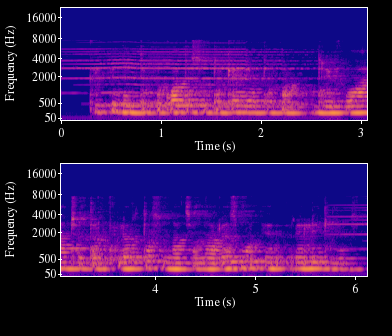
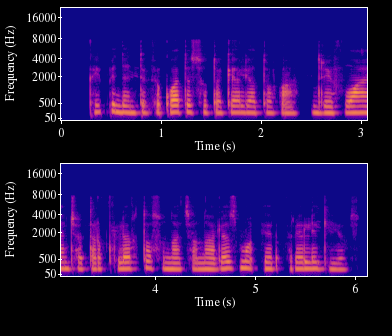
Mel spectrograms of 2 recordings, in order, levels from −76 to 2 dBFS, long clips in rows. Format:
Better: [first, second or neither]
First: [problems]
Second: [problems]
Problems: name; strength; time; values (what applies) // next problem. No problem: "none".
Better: second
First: background sound (Guitar); 17 dB below the speech // room echo; dies away in 0.7 s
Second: none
